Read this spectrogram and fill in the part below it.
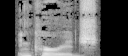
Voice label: "encourage", spelling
